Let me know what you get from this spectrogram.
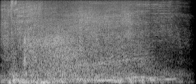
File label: lightning rod strike; Ambience; Gameplay; Warframe; Corpus Gas City; Gameplay Remaster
